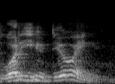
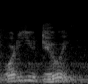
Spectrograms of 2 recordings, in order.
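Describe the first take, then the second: First: A louder, higher, firm rebuke; rebuking thief. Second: Said in the usual way. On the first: Acted. Thief rebukes the mocking thief, firm and louder. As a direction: scold him, taking charge. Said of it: "He says". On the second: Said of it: "he says".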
